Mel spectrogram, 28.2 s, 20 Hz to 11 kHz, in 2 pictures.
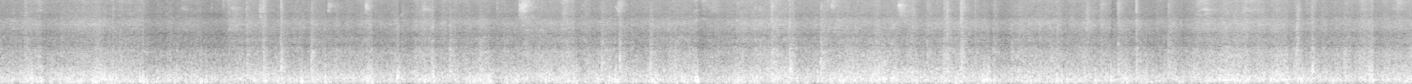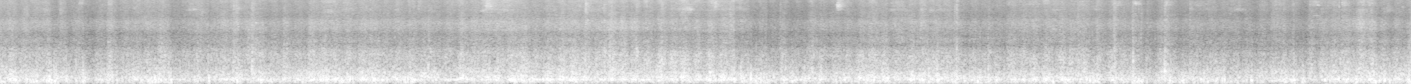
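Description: Passenger train hauled by LSWR S15 No 506 under way, heard from a carriage just behind the locomotive: a steady rumble and clatter of wheels on the track.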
